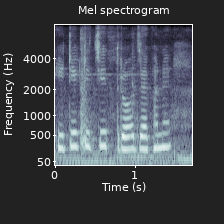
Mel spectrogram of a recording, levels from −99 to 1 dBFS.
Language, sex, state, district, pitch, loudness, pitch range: Bengali, female, Tripura, West Tripura, 260 Hz, -15 LUFS, 240-285 Hz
